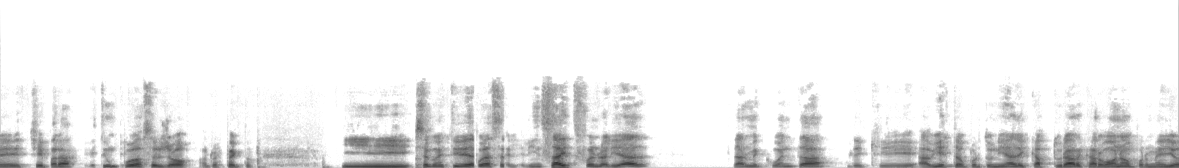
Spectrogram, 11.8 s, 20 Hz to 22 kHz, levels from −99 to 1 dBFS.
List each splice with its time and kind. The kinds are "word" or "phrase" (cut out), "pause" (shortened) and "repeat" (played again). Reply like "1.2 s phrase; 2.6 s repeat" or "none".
1.2 s phrase; 4.2 s phrase; 4.7 s phrase; 5.0 s word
